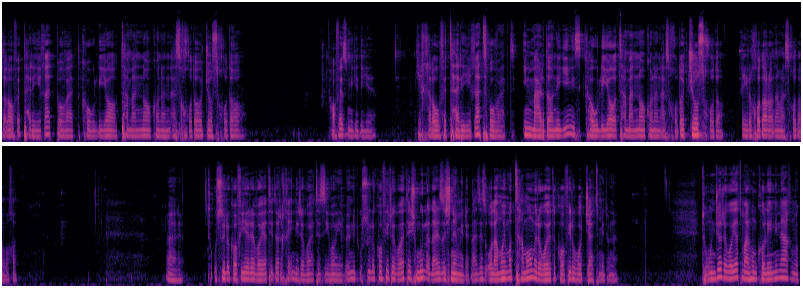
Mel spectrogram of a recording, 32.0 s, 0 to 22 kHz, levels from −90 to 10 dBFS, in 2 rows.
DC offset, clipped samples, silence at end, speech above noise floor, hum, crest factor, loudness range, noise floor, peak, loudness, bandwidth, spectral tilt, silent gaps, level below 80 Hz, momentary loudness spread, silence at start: under 0.1%; under 0.1%; 0.05 s; 37 dB; none; 22 dB; 10 LU; -75 dBFS; -18 dBFS; -38 LUFS; 16.5 kHz; -4 dB/octave; none; -68 dBFS; 13 LU; 0 s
